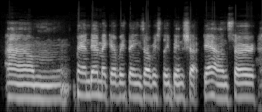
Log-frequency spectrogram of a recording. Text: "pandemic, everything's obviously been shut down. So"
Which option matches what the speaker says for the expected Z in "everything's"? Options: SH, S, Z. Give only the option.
Z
